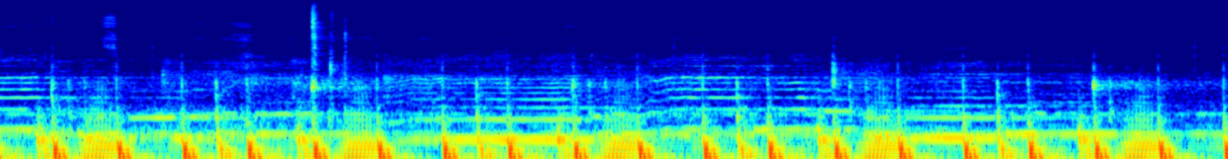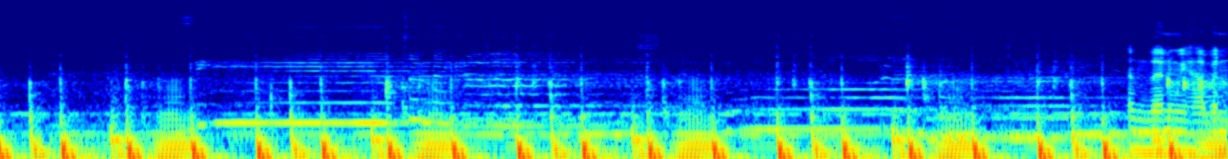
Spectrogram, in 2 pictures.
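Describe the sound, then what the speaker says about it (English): A busy Sonic Charge Microtonic drum-synth beat pulses steadily, deep kicks and sharp percussive hits repeating over sustained synth tones, loud and continuous. "another sound coming in here, which is also the Microtonic."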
